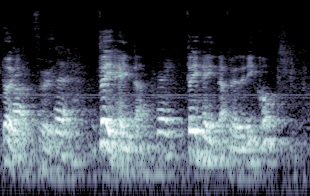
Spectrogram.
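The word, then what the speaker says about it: þau: Pero recordemos que este pronombre no se pronuncia thou, sino que se pronuncia thøy.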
